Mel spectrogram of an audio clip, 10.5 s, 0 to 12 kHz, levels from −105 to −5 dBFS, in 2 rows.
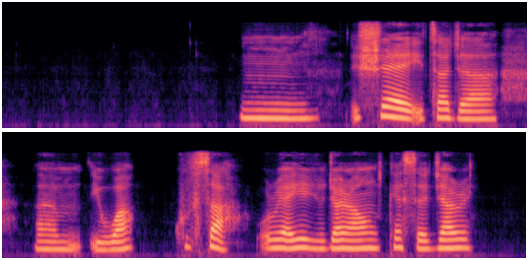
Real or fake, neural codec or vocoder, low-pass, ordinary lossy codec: fake; codec, 16 kHz, 4.8 kbps, FACodec; 7.2 kHz; none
